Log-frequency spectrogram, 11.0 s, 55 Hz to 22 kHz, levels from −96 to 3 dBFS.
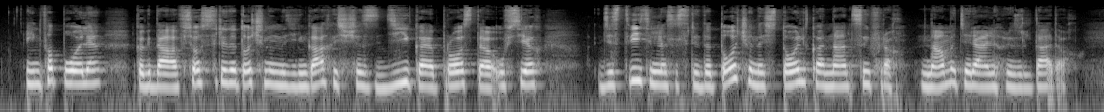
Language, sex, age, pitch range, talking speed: Russian, female, 10-29, 220-245 Hz, 110 wpm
